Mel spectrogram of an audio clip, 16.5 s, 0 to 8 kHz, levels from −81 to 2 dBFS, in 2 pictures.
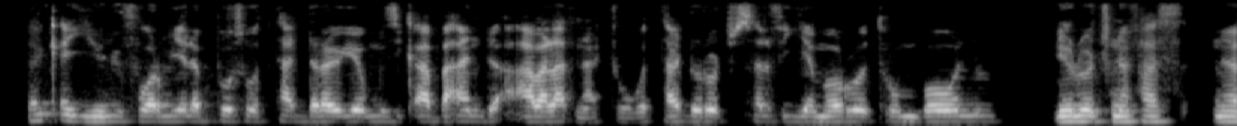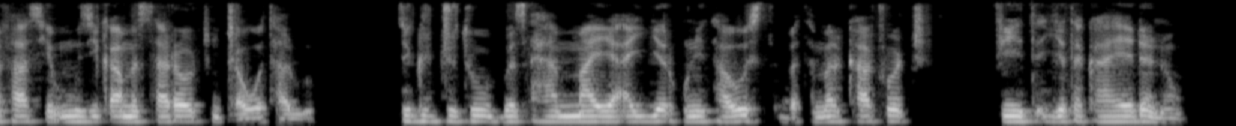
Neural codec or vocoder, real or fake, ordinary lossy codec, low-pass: none; real; AAC, 48 kbps; 7.2 kHz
